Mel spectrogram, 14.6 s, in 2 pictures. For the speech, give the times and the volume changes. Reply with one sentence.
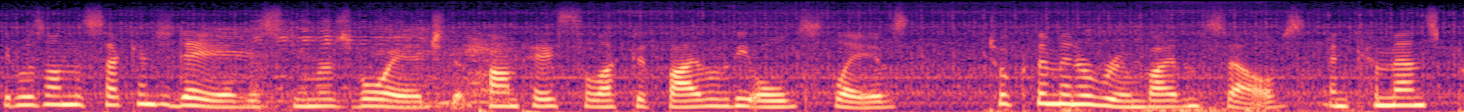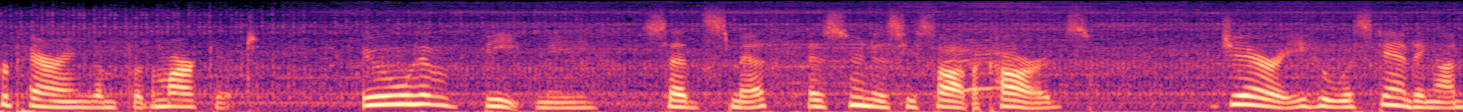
The speech can be heard from 0.0 to 14.6 s, at a steady volume.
